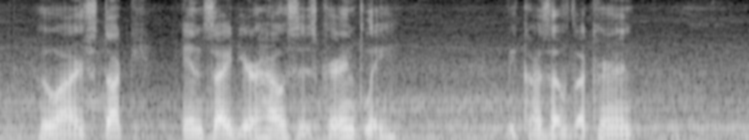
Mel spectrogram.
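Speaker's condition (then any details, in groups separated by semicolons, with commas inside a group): Cerebral palsy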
